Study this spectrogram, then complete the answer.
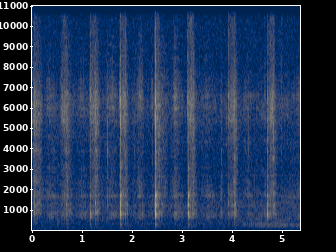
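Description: A kitchen knife slicing fresh jalapenos on a cutting board, making a series of crisp, irregular chopping taps, close and moderately loud, with faint scraping between strikes and no talk.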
